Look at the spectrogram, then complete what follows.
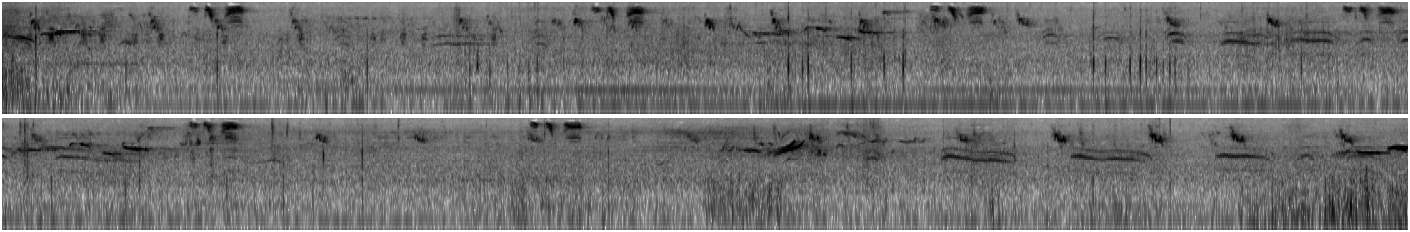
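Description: Birdsong outdoors: many short chirps and whistles from several small birds, scattered throughout, with a faint low steady hum in the background during the first half.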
